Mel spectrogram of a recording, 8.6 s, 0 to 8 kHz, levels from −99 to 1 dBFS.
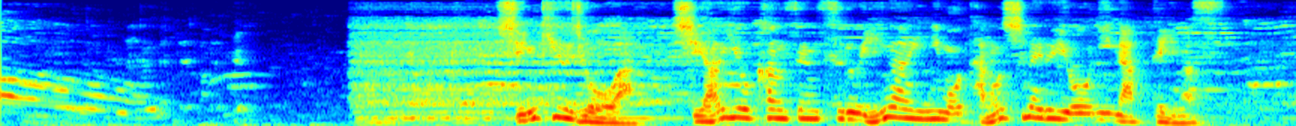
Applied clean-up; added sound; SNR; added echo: classical method WPE with log-MMSE.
